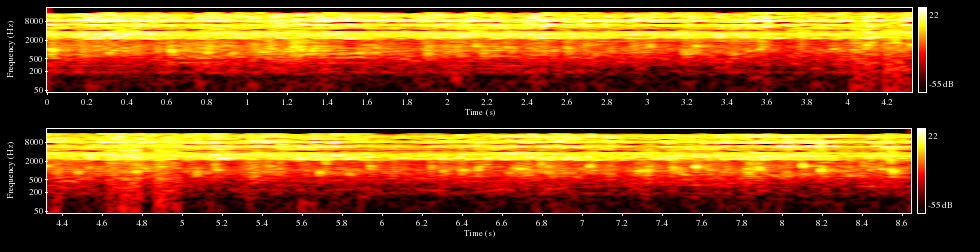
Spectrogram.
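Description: Several horses walking on a paved street, their hooves clip-clopping, with steady jingling from their harness.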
